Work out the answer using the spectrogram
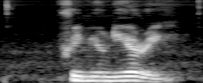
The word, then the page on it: praemunire: British English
